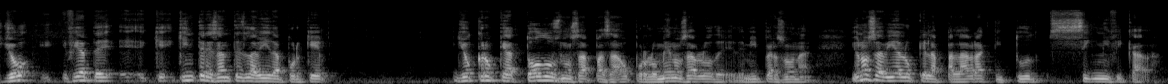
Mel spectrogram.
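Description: A man's voice: mid-range voice, fairly bright tone, breathy edge. A man giving a live-streamed motivational talk, emphatic and repeating his key phrases. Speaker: motivational speaker. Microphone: camera mic on live stream.

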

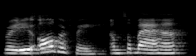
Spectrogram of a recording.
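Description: A young teacher's slightly high voice moves at a moderate pace as she leads an English exam review over livestream. With a Vietnamese accent, she talks in a chatty, coaxing way, repeating words and checking on her students.

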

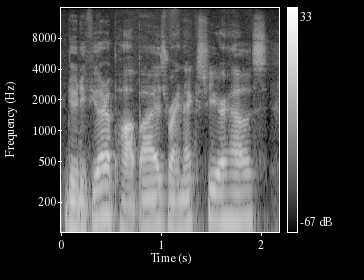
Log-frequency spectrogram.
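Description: A man co-hosting a podcast, riffing loosely and excitedly with plenty of swearing. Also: medium pitch, quick pace, slight background noise. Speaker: podcast co-host. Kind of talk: casual chat.

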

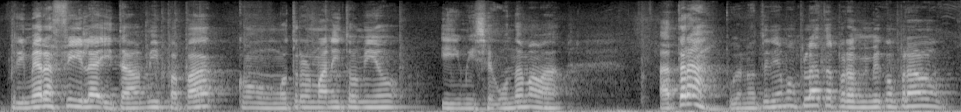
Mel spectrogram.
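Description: A man tells stories in a relaxed chat, his voice sitting fairly high. The tone is bright and clear, and he slips into the voices of the people he quotes as he talks. He sounds like a singer-songwriter sharing his stories. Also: fast talker. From Venezuela. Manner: animated storyteller who acts out voices in quotes. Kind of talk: casual storytelling chat.

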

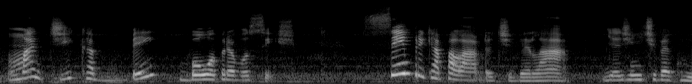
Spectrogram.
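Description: A woman teaching a primary school class in a recorded lesson, speaking patiently, drawing out example words loudly and checking in often. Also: medium pitch, slight background noise. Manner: ends phrases with "tá bem?" checks. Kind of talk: recorded remote lesson for children.

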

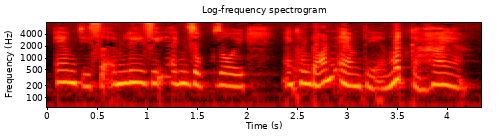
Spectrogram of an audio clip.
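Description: A woman voicing a calculating young wife in an audiobook, speaking in a coaxing, deliberate way. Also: medium pitch, husky. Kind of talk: audiobook reading. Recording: dull lo-fi audio with faint music.

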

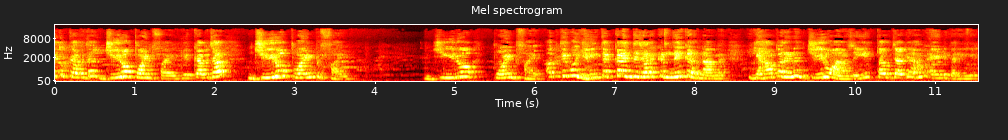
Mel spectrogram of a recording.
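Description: High-voiced young man teaching math. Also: a little mellow. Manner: asks and answers his own questions, playful. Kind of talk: casual recorded tutorial. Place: room at home. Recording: echoey room, far from mic.

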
